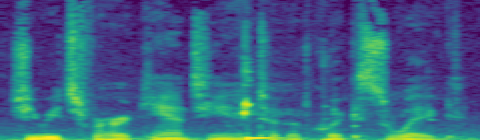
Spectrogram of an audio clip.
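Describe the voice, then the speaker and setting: A man's voice: extremely low pitch, moderate pace. A man reading scripted story narration as the narrator of an audio drama. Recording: constant ambience noise behind narration.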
